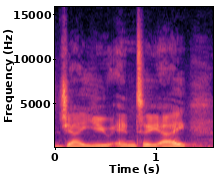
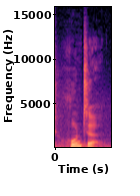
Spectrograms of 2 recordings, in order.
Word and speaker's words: junta: english but i think most people would tend to sound the initial j as in just political commentators and news readers however sometimes will pronounce it as hunter well the correct pronunciation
